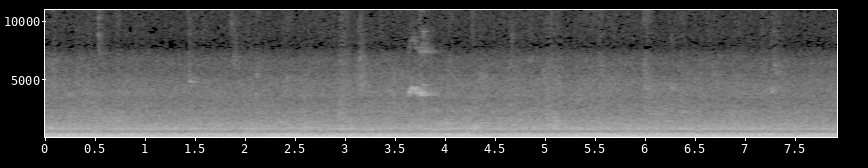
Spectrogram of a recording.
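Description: Interior running noise of a JR 103 series electric train: a steady rumble of wheels and traction equipment, with a low hum that fades in and out every few seconds.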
